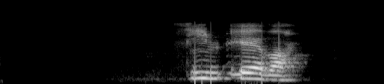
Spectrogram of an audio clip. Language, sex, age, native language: Icelandic, male, 9, Icelandic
